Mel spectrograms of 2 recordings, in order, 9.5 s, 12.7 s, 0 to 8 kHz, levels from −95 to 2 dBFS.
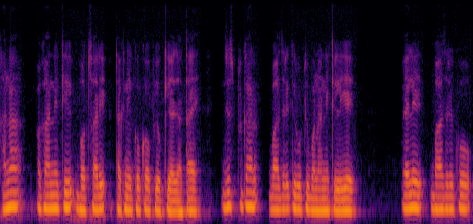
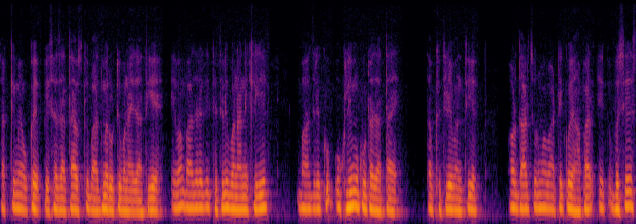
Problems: none marked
